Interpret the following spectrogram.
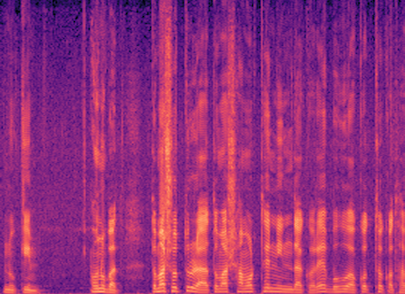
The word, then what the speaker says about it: সামর্থ্যং: তব নিন দন্নতস তব নিন দন্নতস তব সামর্থিয়ং সামর্থ্যং উচ্চারণটা কিভাবে সামর্থ সামর্থিয়ং তাহলে সামর্থ এই মর্থ অর্থাৎ এই রেফ এবং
